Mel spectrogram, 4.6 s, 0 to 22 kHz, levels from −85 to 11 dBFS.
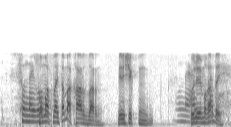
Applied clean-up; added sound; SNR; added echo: none; none; none; none.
